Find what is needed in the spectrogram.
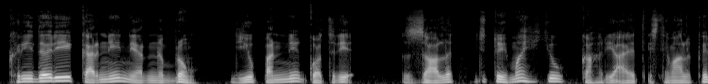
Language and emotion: Kashmiri, neutral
